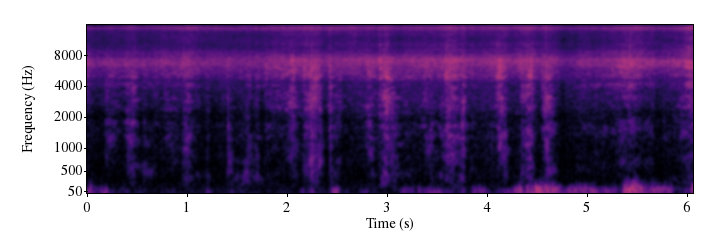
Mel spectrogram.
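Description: Sickle cutting through dry wheat stalks by hand: an irregular run of crisp crunches and rustles of dry straw, with bursts of low rumbling in the second half.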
